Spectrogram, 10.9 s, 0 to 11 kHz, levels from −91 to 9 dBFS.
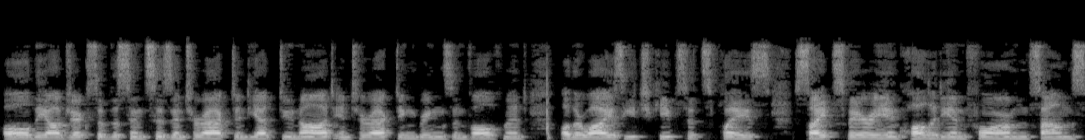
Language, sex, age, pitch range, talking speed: English, male, 30-49, 145-150 Hz, 145 wpm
